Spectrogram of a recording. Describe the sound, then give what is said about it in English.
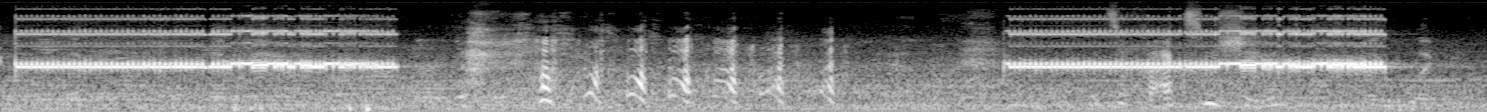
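A phone call reaches a fax machine's number: a loud, steady electronic fax tone over the line, broken by a few seconds of rapid chirping bursts before the same flat, high tone returns. “That appeared to be a fax machine's number.”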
